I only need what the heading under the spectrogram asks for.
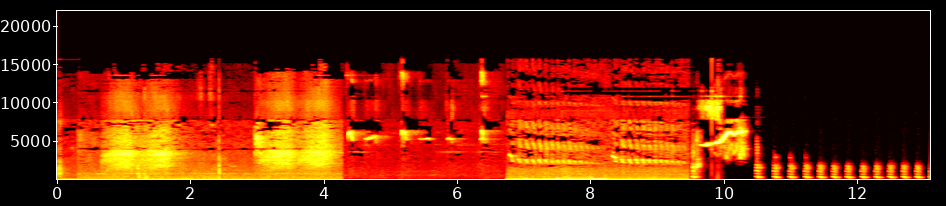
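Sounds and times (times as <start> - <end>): low rumble of wind: 0.0 - 4.3, 6.7 - 9.5
noisy bird calls: 0.3 - 2.1, 2.9 - 4.3.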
